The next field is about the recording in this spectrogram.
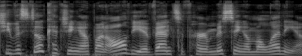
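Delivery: ordinary delivery, nothing marked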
